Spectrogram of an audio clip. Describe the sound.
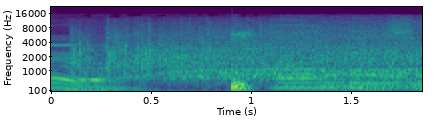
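A steady burst of clapping from a small group fills the whole moment, with a voice talking over it and one brief louder thump midway.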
